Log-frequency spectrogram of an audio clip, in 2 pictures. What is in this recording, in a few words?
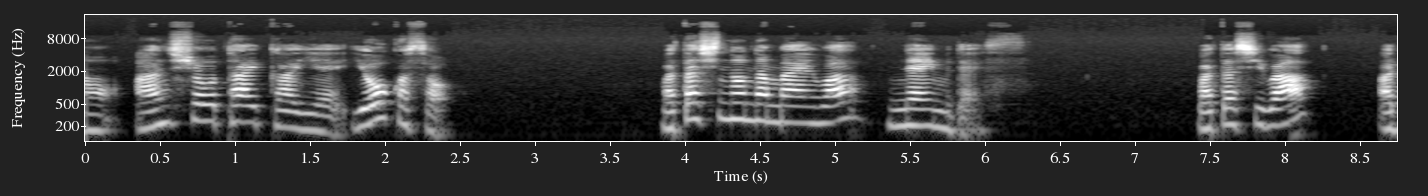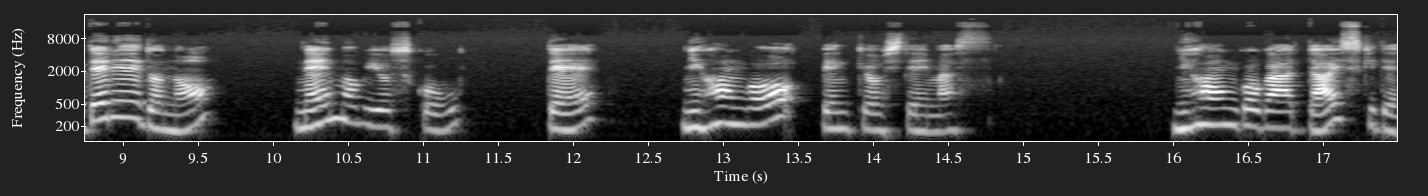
Natural Speed; Continuers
